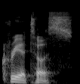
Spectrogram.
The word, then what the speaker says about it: Creatus: Play it's Creatus. Is it? Yeah, you put the emphasis on the wrong sal.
